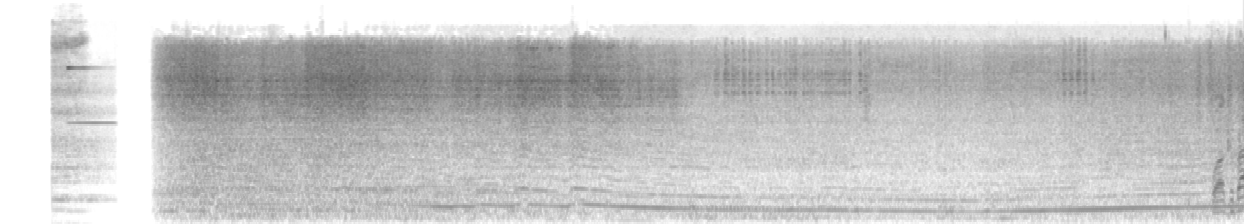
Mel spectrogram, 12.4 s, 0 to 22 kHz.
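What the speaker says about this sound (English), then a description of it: "Welcome back to Le Mans as we ride in the number 6 Porsche Penske Motorsport 963 of Matt Campbell" Onboard the number 6 Porsche Penske Motorsport 963 prototype at Le Mans, a brief burst cuts out, then the engine roars loudly and steadily, pitch rising and easing through gears as a commentator talks over it.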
